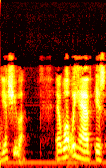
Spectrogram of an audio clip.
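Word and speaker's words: Yeshua (ישוע): pronounced Yeshua.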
